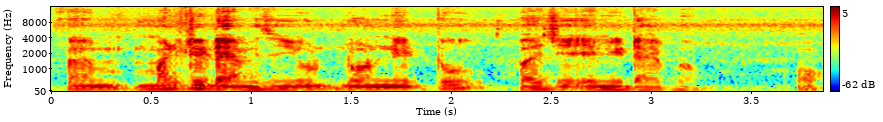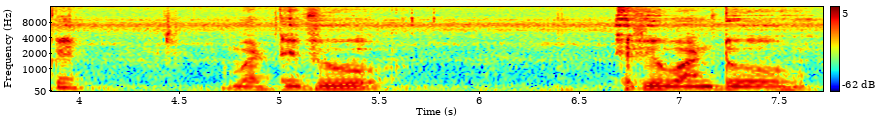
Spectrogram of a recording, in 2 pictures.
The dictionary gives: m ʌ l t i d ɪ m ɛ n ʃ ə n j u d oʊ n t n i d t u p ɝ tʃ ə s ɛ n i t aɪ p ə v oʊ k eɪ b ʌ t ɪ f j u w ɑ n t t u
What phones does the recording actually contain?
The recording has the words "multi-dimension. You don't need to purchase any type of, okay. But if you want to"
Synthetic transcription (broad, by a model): m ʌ l t i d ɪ ɪ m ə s j u d oʊ n t n i d t u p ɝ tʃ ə ɛ n i t aɪ p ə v oʊ k eɪ b ʌ t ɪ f j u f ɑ n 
